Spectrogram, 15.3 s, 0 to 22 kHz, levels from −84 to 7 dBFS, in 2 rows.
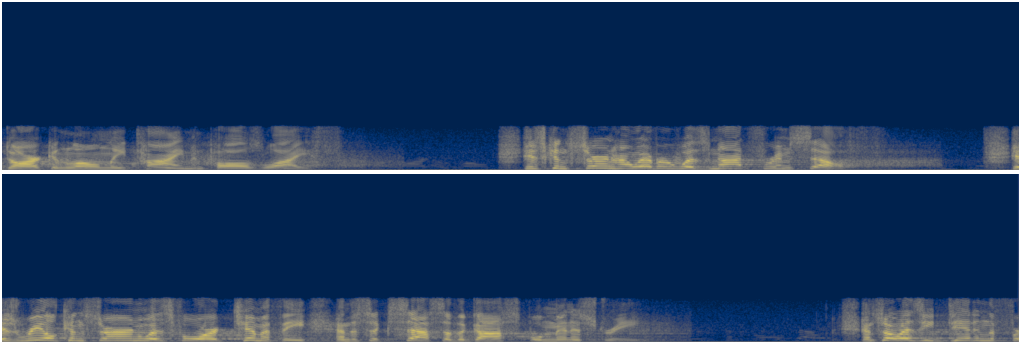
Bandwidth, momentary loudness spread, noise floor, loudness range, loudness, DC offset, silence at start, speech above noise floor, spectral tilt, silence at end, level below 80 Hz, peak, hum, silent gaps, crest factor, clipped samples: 6 kHz; 13 LU; -51 dBFS; 6 LU; -19 LUFS; under 0.1%; 0 s; 32 dB; -4.5 dB/octave; 0 s; -52 dBFS; -2 dBFS; none; none; 20 dB; under 0.1%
